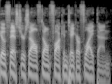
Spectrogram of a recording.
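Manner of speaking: crude, rude, dismissive brush-off tone. Acting out an airline answering a complaint: imitating Ryanair being rude. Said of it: "Versus them being like".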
